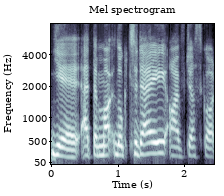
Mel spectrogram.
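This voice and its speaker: A woman with an Australian accent, recorded with a dry, close sound and no echo. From Brisbane, Australia. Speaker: voice actor. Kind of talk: interview answer.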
